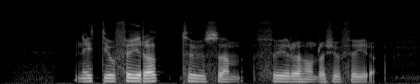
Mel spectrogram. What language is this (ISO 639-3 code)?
swe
